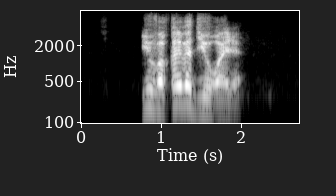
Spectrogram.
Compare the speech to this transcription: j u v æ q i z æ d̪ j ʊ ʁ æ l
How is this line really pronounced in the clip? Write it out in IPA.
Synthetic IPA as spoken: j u v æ q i v æ d̪ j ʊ ʁ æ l

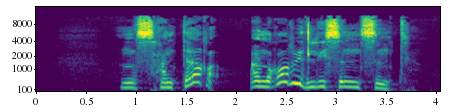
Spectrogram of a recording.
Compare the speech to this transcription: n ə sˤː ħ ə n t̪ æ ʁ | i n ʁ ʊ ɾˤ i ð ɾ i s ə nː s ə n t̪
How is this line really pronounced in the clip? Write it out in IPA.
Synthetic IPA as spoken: n ə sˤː ħ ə n t̪ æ ʁ | æ n ʁ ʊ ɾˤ i ð l i s ə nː s ə n t̪

